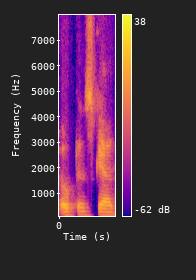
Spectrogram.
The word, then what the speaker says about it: OpenSCAD: they're all written in open scad and if you haven't seen open scad sometimes pronounced open s-cad um it's a free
